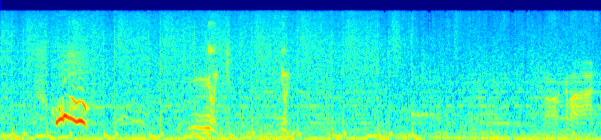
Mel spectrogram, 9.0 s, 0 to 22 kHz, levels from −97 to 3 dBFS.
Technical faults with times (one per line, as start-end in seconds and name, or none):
0.00-9.03 low bit depth without dither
